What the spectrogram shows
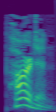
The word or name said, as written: pardon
